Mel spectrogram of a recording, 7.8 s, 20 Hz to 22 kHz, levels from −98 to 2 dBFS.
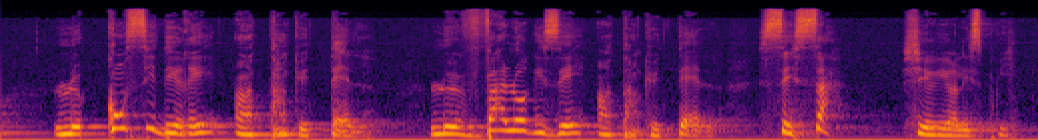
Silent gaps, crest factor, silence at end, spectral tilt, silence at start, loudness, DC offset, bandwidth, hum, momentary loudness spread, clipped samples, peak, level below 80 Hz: none; 18 dB; 0.2 s; -5.5 dB/octave; 0 s; -24 LUFS; 2%; 17 kHz; none; 9 LU; under 0.1%; -8 dBFS; -58 dBFS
